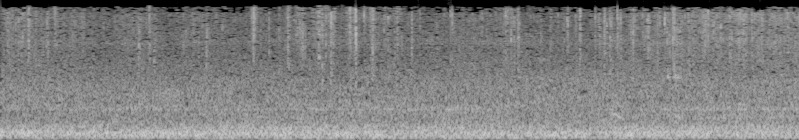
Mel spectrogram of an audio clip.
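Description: Steady low rumble of an airliner cabin in flight: engine and airflow noise at an even level, with faint light clicks over it.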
